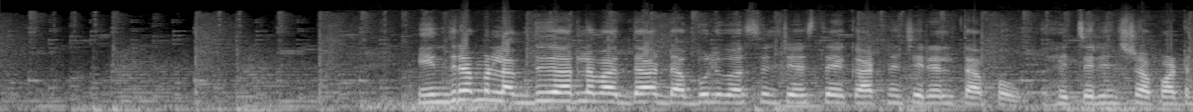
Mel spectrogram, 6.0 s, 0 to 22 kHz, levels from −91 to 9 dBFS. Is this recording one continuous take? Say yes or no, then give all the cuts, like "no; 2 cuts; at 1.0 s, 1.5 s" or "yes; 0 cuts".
no; 1 cut; at 1.7 s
